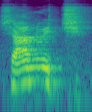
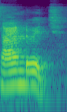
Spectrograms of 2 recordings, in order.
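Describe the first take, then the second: First: The D sound is left out. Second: The D sound is pronounced. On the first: The speaker calls it right. "D is not pronounced" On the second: The speaker calls it wrong. "Don't say"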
